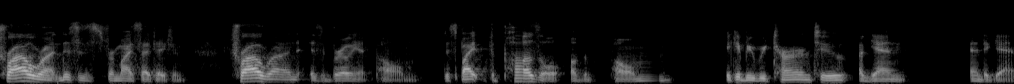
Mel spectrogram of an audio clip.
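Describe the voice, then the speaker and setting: This man has a normal speaking voice. He talks at a fairly slow pace with lively intonation. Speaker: poet, event host. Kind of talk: introducing a poet at a reading. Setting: video call.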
